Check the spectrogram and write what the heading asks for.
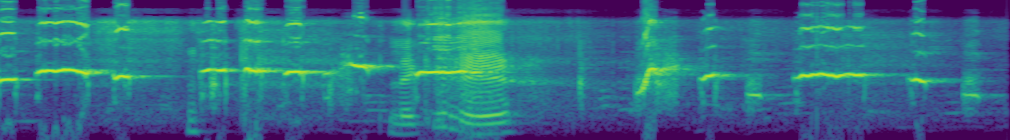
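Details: Pet parrot whistling and chattering while wanting to be cuddled and scratched on the head, filmed in dim light on a phone; clear whistled notes sliding and held, with chatter and a person's voice between.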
